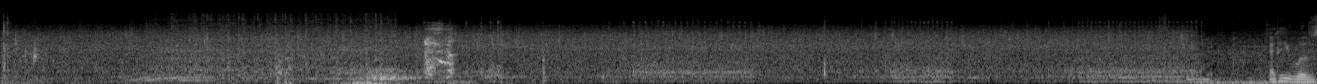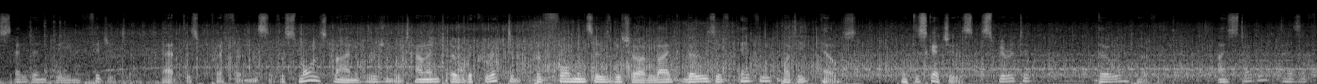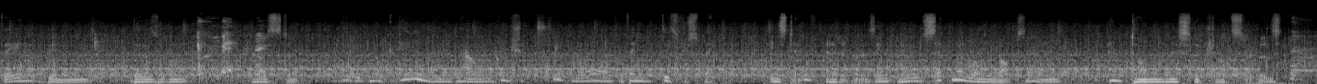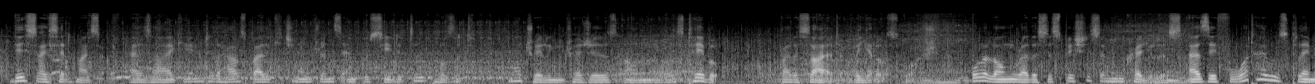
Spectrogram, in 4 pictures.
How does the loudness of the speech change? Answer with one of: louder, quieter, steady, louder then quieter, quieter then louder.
quieter then louder.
